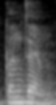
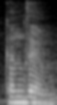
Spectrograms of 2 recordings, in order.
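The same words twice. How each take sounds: Both takes have the same delivery.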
